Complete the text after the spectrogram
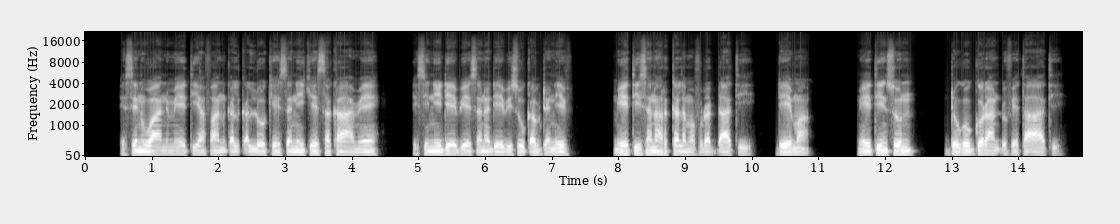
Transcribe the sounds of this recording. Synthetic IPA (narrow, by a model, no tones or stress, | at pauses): ʔɪsɪnwaːnme̞ːt̪iːɐfaːŋkʼɐlkʼɐlːo̞ːke̞ːsːɐniːke̞ːsːɐkaːʔɐme̞ː | ʔɪsɪniːd̪e̞ːbɪʔɛsɐnɐd̪e̞ːbɪsuːkʼɐbd̪ɐniːf | me̞ːt̪iːsɐnɐhɐɾkɐlɐmɐfʊᶑɐᶑaːt̪ɪ | d̪e̞ːma̰ː | me̞ːt̪iːnsʊn | d̪ɔɡɔɡːɔɾaːnᶑʊfɛt̪ɐʔaːt̪ɪ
